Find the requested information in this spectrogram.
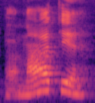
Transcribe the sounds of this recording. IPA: pɐˈmɑːtʲeː

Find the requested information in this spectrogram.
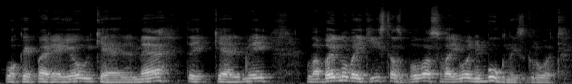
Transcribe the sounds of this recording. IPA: uɔ kɐɪ pɐrʲɛˈjɛʊ ɪ ˈkʲɛlʲmʲɛ tɐɪ ˈkʲɛlʲmʲeːj lˠɐˈbɐɪ nʊ ʋɐɪˈkʲiːsʲtʲɛs ˈbʊʋɐ sʋɐˈjuɔnʲɪ ˈbuːɡnɐɪs ɡruɔtʲ

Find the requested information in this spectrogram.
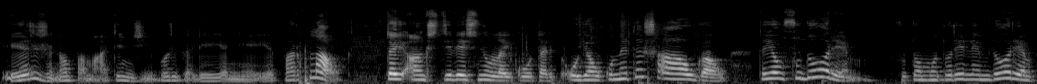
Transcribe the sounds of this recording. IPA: ˈɪr ˈʒʲɪnoːm pɐˈmɑːtʲeːn ˈʒʲiːbʊrʲɪ ɡɐˈlʲeːj ɐˈnʲeː ɪ pɐrˈplˠɐʊkt tɐɪ ɐŋksʲtʲiːʋʲeːˈsʲnʲʊ lˠɐɪˈkoːtɐrʲpʲʊ ˈoː jɛʊ kʊˈmʲeːt ˈɐʃ ˈɐʊˌɡɐʊ tɐɪ ˈjɛʊ sʊ ˈdoːrʲeːm sʊ ˈtoːm moːtoːˈrʲɪnʲeːm ˈdoːrʲeːm

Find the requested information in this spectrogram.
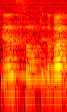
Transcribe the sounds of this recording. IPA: ˈjæːzɐʊ tɐɪ dɐˈbɐ

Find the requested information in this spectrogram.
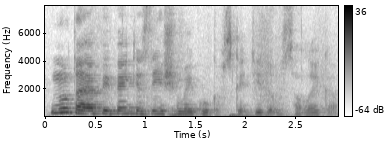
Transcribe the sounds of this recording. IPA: ˈnʊ tɐɪ ɐpʲeː pʲɛŋʲkʲɛzʲˈdʲæːʃʲɪm ʋɐɪˈkuː kɐp skɐɪˈtʲiːdɐʋoː ˈʋʲɪsɑː ˈlˠɐɪkɑː

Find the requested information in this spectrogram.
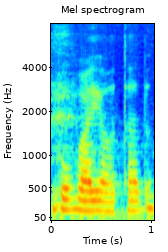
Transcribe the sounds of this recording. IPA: ˈbuːʋɐ ˈjoː ˈtɐt

